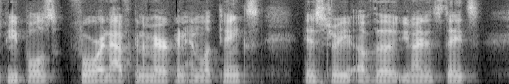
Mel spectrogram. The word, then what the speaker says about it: Latinx: the fourth book is I'm sure some people would pronounce it Latin X instead of latinx I actually love that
